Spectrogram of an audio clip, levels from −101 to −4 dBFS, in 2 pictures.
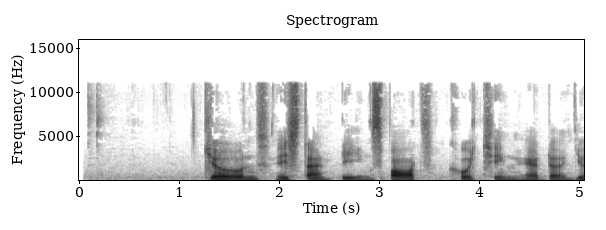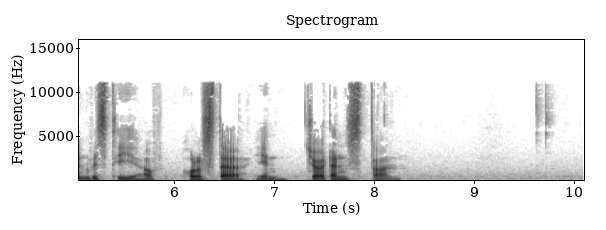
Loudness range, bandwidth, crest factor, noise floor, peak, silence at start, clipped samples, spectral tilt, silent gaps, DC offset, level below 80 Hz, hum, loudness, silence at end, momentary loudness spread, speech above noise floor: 6 LU; 11.5 kHz; 24 dB; -63 dBFS; 0 dBFS; 1.25 s; under 0.1%; -4.5 dB/octave; none; under 0.1%; -60 dBFS; none; -23 LUFS; 1.85 s; 15 LU; 41 dB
